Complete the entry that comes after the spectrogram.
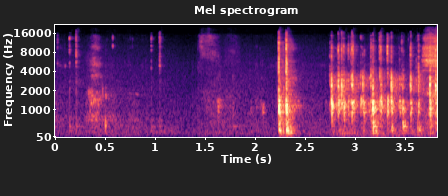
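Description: Typing on a computer keyboard while writing C++ code, with scattered faint key taps that break into quick, dense bursts of clicking near the end.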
